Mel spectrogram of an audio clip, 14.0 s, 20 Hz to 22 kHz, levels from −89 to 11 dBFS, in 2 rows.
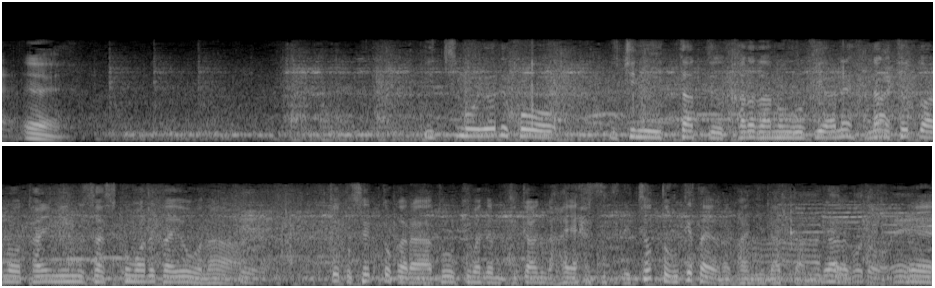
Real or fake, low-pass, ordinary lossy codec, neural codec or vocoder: real; 7.2 kHz; none; none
